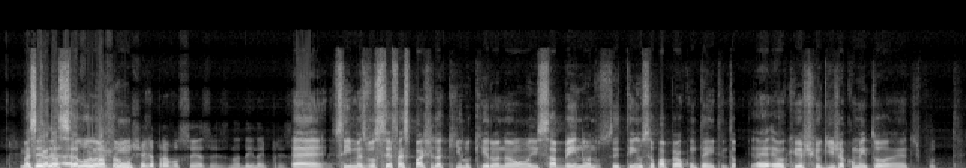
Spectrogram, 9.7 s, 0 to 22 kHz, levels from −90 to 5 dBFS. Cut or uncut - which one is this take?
cut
